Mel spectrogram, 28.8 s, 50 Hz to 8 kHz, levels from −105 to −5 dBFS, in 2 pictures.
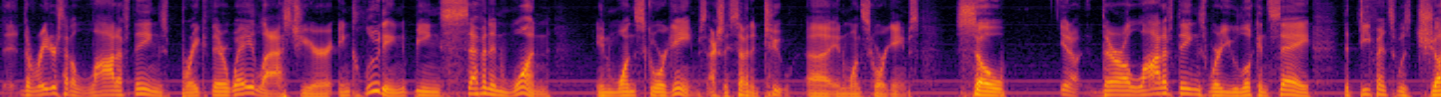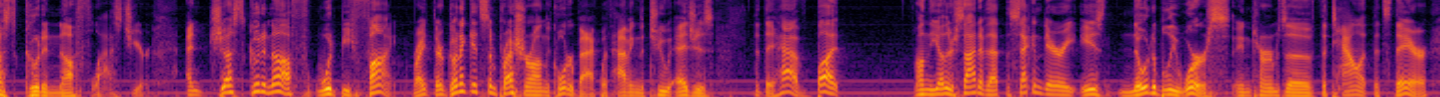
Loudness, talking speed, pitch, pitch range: -30 LUFS, 200 wpm, 115 Hz, 95-140 Hz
